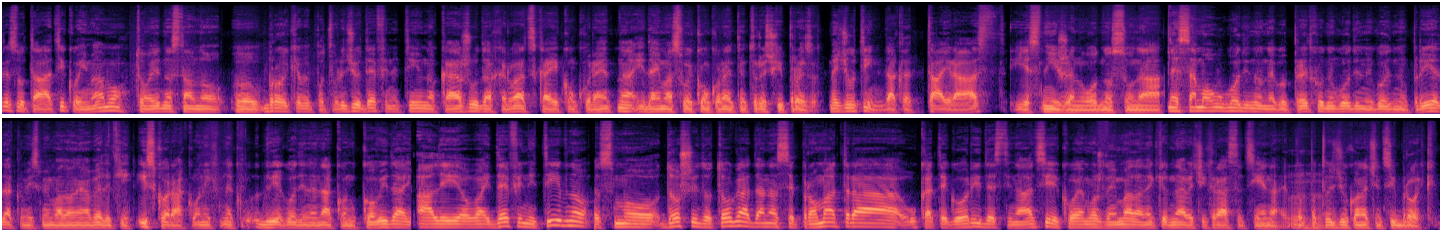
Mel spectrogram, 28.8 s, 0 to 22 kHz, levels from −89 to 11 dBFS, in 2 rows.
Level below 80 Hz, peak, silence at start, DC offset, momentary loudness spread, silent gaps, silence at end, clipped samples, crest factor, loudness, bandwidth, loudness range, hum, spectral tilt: -46 dBFS; 0 dBFS; 0 s; under 0.1%; 5 LU; none; 0.05 s; under 0.1%; 12 dB; -14 LUFS; over 20 kHz; 2 LU; none; -6 dB/octave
